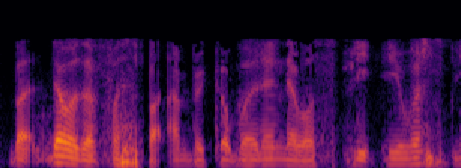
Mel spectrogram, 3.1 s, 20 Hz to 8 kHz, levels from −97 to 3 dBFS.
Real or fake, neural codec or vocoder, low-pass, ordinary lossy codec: fake; codec, 16 kHz, 4 kbps, X-Codec, WavLM features, trained on Multilingual LibriSpeech; 7.2 kHz; AAC, 16 kbps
